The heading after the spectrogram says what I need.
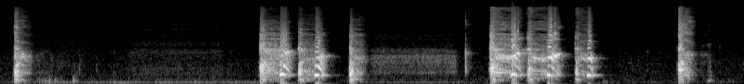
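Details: About eight loose coughs in short bursts of two and three, with quiet breaths between, from a girl with a lingering cold while smoking; cough.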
